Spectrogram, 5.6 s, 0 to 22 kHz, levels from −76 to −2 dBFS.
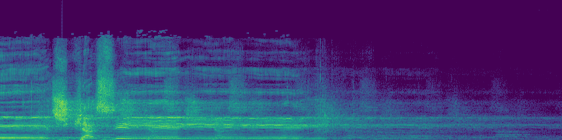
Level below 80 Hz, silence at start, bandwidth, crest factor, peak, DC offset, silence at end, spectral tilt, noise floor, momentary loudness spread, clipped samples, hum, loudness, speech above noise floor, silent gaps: -54 dBFS; 0 s; 18 kHz; 20 dB; 0 dBFS; under 0.1%; 0.5 s; -0.5 dB/octave; -45 dBFS; 22 LU; under 0.1%; none; -15 LUFS; 29 dB; none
